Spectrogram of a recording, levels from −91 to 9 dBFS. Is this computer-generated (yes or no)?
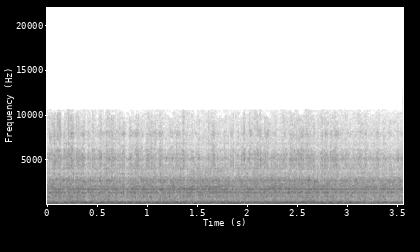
yes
